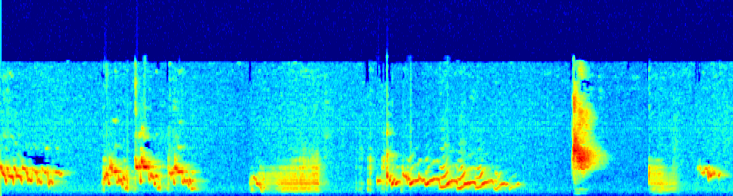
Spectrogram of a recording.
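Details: Male budgerigar singing: a chattering warble of buzzy, rapidly pulsed notes and short harmonic chirps in bursts, with one sharp high squeak near the end and brief silences between phrases.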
